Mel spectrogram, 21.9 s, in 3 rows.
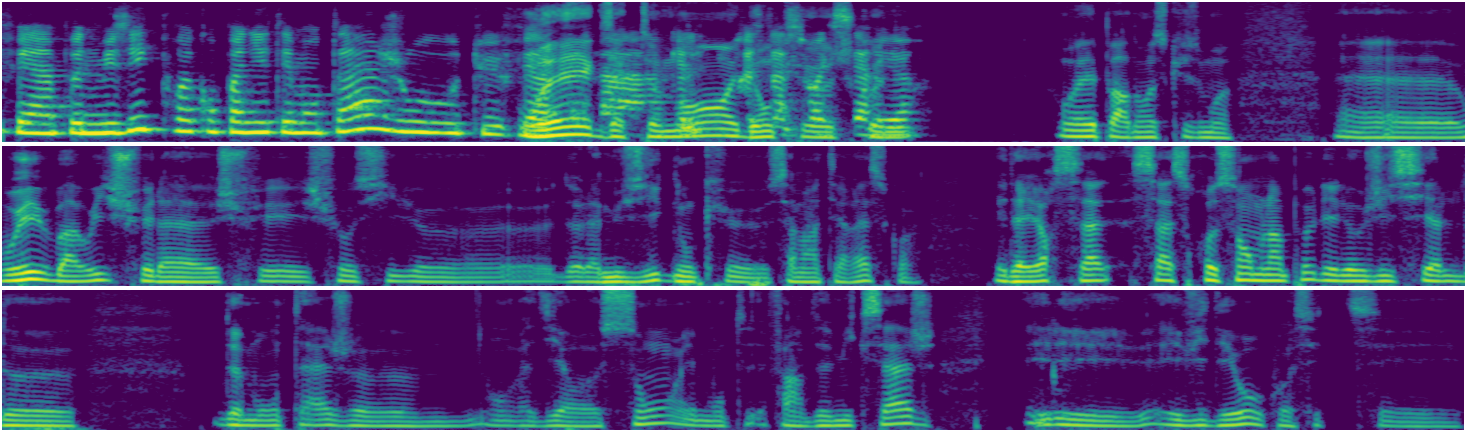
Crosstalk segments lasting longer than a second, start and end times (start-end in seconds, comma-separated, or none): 2.6-4.6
